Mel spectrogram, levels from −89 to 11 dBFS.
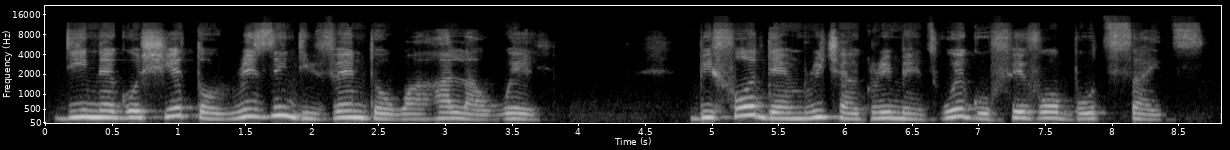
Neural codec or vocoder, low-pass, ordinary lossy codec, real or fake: none; 14.4 kHz; Opus, 16 kbps; real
